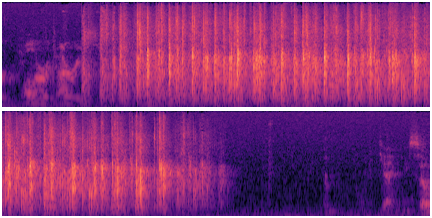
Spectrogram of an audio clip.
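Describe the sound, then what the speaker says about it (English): An audience at a school district board of education meeting gives retiring staff a loud, steady round of applause that lasts about seven seconds, then stops abruptly, leaving a quiet room with faint sounds. "So once again, one final applause for all our retirees."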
